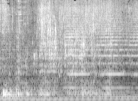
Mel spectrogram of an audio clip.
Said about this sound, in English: One of my kids just tried to flush a pair of dirty underwear down the toilet.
